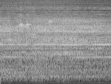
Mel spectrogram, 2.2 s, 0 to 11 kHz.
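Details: Kirby Classic vacuum (Classic Omega with Lexan plastic fan, Classic 1-CR) after motor bearings were greased: steady high-pitched chirping whine over the motor rush at constant pitch, a bearing squeal.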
